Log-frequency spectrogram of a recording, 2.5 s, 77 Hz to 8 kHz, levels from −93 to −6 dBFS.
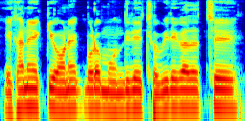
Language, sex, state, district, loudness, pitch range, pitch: Bengali, male, West Bengal, Alipurduar, -17 LUFS, 120-130 Hz, 125 Hz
